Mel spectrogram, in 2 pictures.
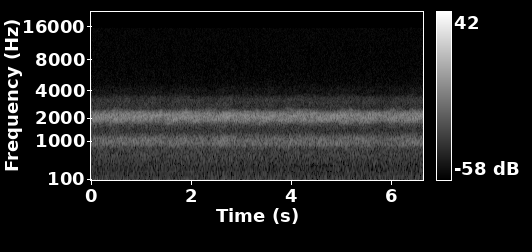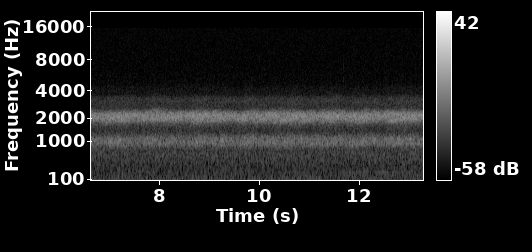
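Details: Live spring recording of numerous frogs croaking in a wetland behind a house: an even wall of trilling calls, high and lower bands running uninterrupted, slight ripples in intensity but no gaps, nothing else distinct.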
